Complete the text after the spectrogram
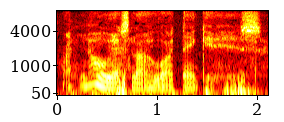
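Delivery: hushed unvoiced disbelief; whispering. Real, not acted. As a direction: breathe it out in a whisper. Repeats line, first whispered.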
